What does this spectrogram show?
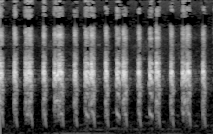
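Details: Female chukar partridge used for hunting, giving a fast series of harsh, clucking chuk notes, about two per second, with uneven spacing and some notes doubled, in a steady loud run with no other clear sounds.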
